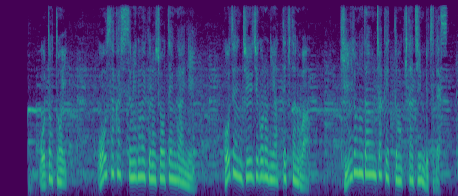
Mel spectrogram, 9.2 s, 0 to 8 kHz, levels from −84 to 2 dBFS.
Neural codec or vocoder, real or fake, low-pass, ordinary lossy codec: vocoder, 44.1 kHz, 128 mel bands, Pupu-Vocoder; fake; 7.2 kHz; none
